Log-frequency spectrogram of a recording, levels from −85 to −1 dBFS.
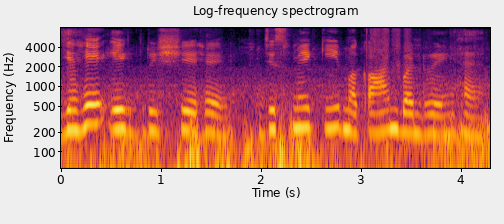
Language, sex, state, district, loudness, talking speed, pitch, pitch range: Hindi, female, Gujarat, Gandhinagar, -16 LUFS, 140 wpm, 190 Hz, 165-215 Hz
